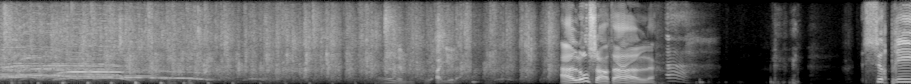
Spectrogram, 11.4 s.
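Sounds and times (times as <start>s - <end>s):
whooping cheers: 0.0s - 3.6s
audience applause: 0.0s - 7.4s
speech: 7.0s - 8.3s, 11.0s - 11.3s.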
